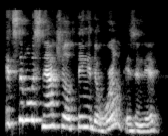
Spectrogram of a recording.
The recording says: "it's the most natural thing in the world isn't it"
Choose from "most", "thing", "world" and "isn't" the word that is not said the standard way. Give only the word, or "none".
none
